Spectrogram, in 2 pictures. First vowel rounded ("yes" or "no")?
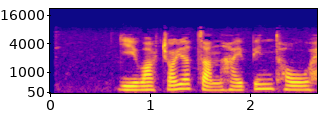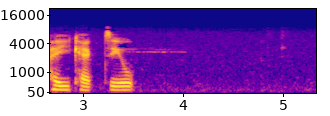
no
